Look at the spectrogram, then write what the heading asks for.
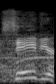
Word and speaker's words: Xavier: to make sure to pronounce the X when we say his first name Xavier x-factor right down the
